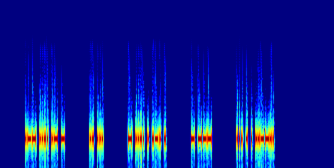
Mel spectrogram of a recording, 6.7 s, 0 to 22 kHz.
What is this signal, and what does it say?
Morse code, heard as a keyed tone, about 50 wpm, 700 Hz. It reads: WHAT IS THERE TO SEE?
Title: 3x Word-Spacing - Sentences from Top 100 Words - 50wpm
